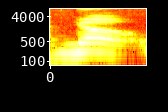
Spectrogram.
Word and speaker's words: Ngo: It's written by Jason Bieferman and Emily, I think her last name is pronounced No.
